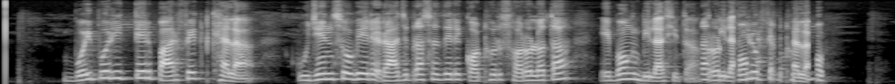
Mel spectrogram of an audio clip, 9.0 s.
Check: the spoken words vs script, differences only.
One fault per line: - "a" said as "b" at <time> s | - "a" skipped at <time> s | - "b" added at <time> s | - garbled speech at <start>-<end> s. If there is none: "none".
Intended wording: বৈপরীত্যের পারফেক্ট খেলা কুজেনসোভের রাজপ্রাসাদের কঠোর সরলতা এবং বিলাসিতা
- garbled speech at 7.0-8.2 s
